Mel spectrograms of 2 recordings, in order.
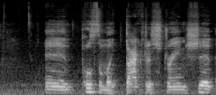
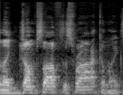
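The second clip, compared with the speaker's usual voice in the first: ordinary talk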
